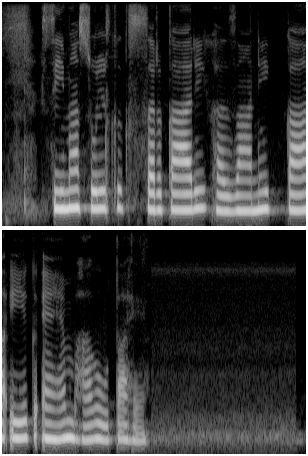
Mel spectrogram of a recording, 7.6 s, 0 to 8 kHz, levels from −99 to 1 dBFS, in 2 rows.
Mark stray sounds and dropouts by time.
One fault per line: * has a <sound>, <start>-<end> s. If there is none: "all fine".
all fine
